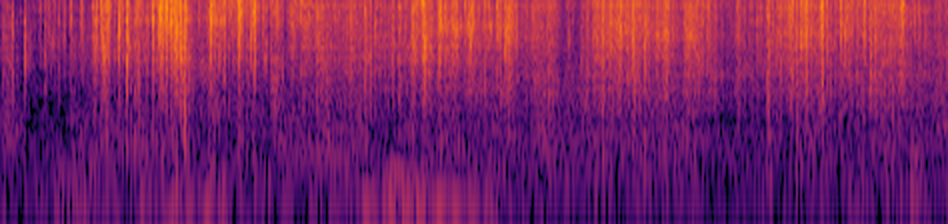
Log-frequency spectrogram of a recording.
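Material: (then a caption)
Dried petals. Small dried rose heads are picked up from a pile and crushed and rubbed between fingertips with short painted nails. A steady, dense crumbling and crinkling, almost entirely bright and high, runs in short bursts with brief dips, and no low tones.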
